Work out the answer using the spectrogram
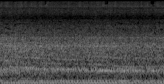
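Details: Car idling after removing a loose under-car metal piece whose securing clamp had failed, the cause of the metallic rattle: soft even idle hum with faint hiss, no metallic buzz or rattle; problem resolved, normal idle.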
